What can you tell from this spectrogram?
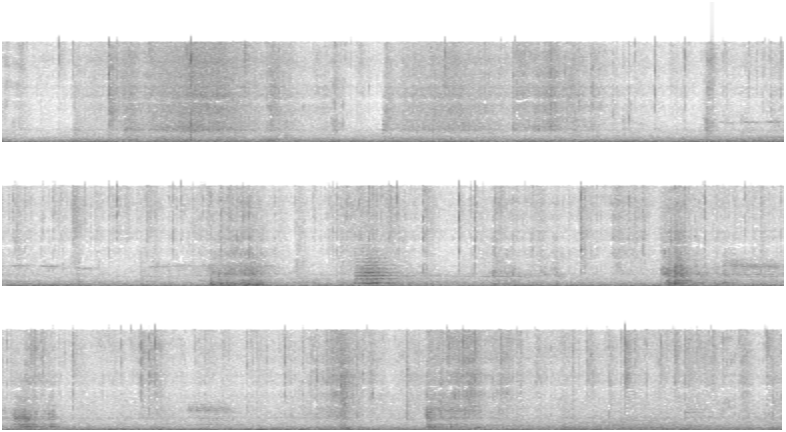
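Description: An animal calling a few times around the middle, each call short, over steady outdoor background noise.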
